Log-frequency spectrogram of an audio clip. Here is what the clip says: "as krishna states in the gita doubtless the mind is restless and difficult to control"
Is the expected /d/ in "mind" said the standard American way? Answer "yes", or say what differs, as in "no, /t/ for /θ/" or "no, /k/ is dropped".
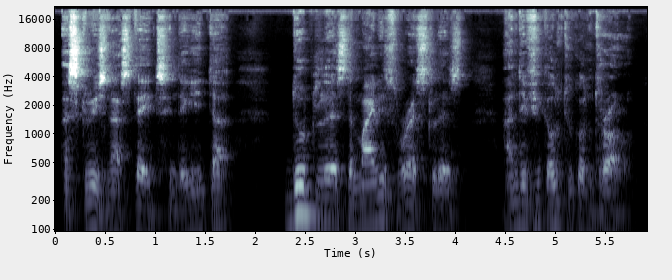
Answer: no, /d/ is dropped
